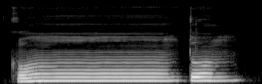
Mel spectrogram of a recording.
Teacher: nun sukun nya harus dibaca samar-samar diikuti dengan dengung sebanyak dua sampai dengan tiga harokat · yang kita baca samar-samar adalah nun sukunnya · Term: ikhfa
